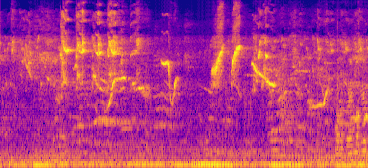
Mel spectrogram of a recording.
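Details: White-rumped shama giving mimicked sooty-headed bulbul notes, looping whistled slurs rising and falling among rapid high clicks and chatter, over a loud low hum and faint voices.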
